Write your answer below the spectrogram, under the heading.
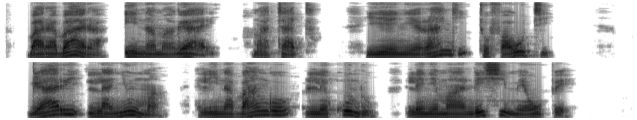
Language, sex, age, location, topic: Swahili, female, 18-24, Mombasa, government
